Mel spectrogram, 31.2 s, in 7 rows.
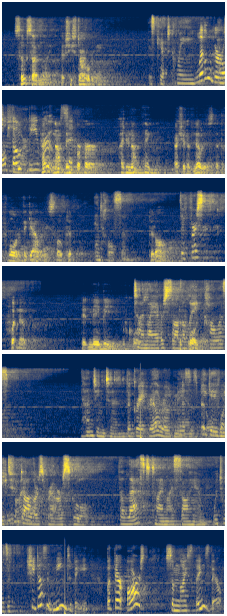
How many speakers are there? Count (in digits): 3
